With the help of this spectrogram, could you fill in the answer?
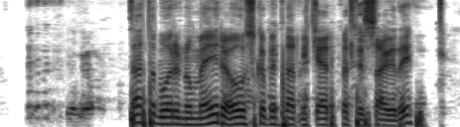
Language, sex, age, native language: Icelandic, male, 20-29, Icelandic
